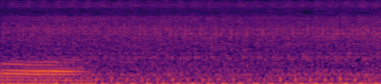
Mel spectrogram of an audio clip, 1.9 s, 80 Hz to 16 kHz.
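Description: A hot Yamaha Aerox or Nmax V2 scooter engine idles with a steady, rapid mechanical ticking pulse close by. A brief voice is heard at the start.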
